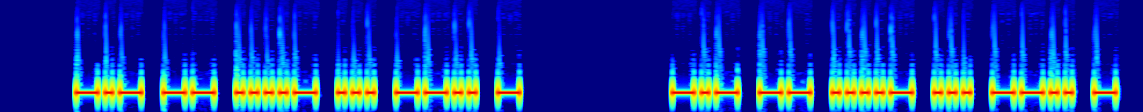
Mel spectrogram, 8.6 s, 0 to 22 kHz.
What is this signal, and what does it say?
Morse code, heard as a keyed tone, about 22 wpm, 700 Hz. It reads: KM4SZT KM4SZT
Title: USA Call Signs - 6 Characters - Repeated 3x - 22wpm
